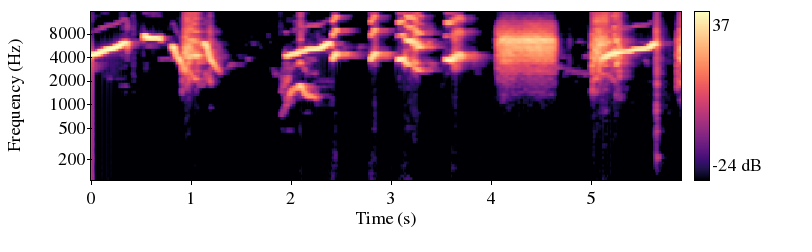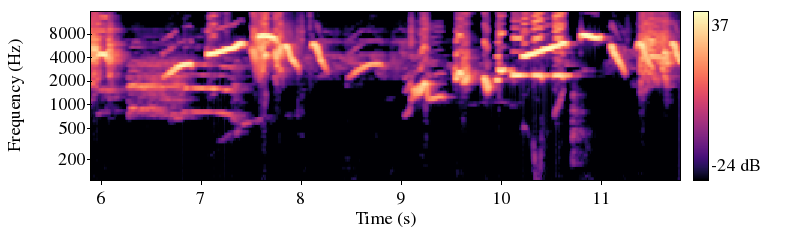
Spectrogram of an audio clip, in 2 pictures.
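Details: Oriental magpie-robin song used to provoke other magpie-robins to sing: varied whistled upslurs and chattering phrases, a loud harsh hissing burst in the middle, and a short steady tone near the end.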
